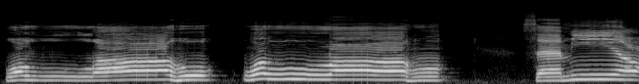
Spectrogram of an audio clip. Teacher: یہاں پر زبر ہے تو لفظ اللہ کو ہم موٹا کر کے پڑھیں گے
